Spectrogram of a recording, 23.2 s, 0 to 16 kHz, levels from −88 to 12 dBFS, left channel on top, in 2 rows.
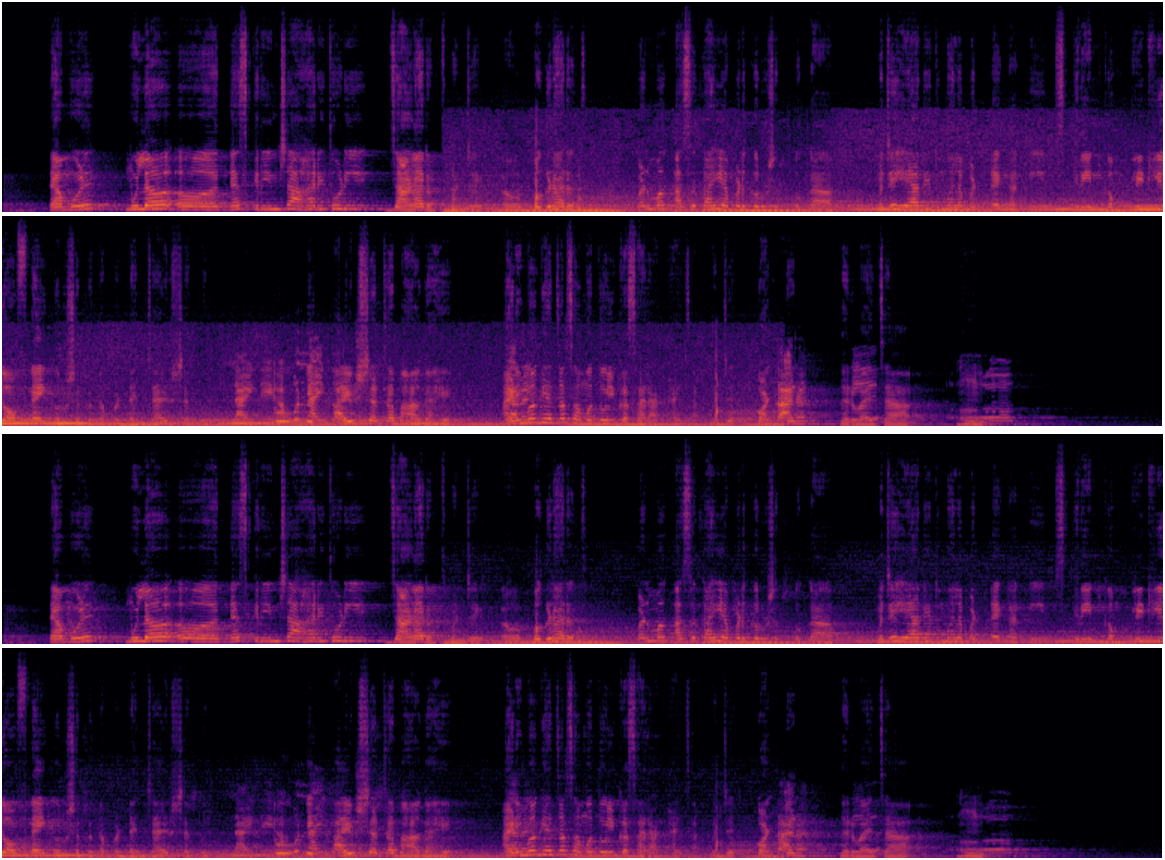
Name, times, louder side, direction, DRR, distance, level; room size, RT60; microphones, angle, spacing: voice 1, 0.5-0.9 1.2-5.8 6.4-8.3 8.7-13.7 14.3-16.1 16.6-19.6 20.0-20.7 21.1-21.5, left 1 dB, 10° left, 11 dB, 0.5 m, -32 dB
sound 1, 4.4-19.4, left 6 dB, 80° left, 0.5 m, -33 dB
voice 2, 13.8-15.2 16.6-17.0 18.8-19.8 20.1-20.4 21.1-21.8, left 5 dB, 60° left, 13 dB, 0.8 m, -38 dB
24.5 x 23.0 x 7.4 m, 2.5 s
head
